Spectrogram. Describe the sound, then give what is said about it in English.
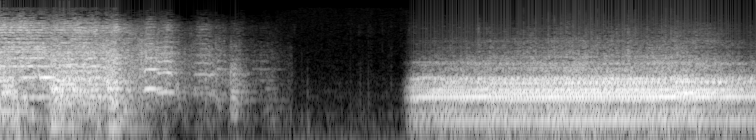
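A loud, rough engine roar fades out into a brief silence, then the motor of a new Navy boat returns as a steady, low-pitched drone that holds evenly to the end. The boat is coming in from a high-speed trial run and edging up to a mooring. “Coming in from a high-speed trial run, a new Navy boat edges gracefully up to a mooring.”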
